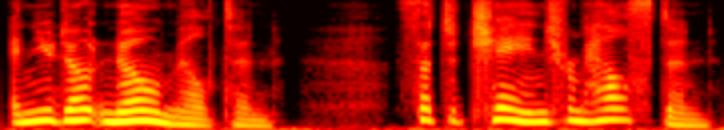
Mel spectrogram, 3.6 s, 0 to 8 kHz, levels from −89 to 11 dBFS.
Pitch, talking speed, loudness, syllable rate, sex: 195 Hz, 165 wpm, -16 LUFS, 4.7 syllables/s, female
